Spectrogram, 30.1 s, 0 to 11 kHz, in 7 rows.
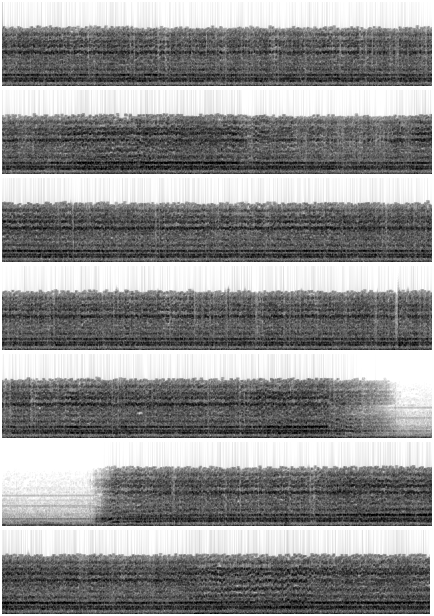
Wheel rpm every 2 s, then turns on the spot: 200, 200, 190, 200, 200, 200, 200, 200, 200, 200, 90, 90, 200, 190, 190.
none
